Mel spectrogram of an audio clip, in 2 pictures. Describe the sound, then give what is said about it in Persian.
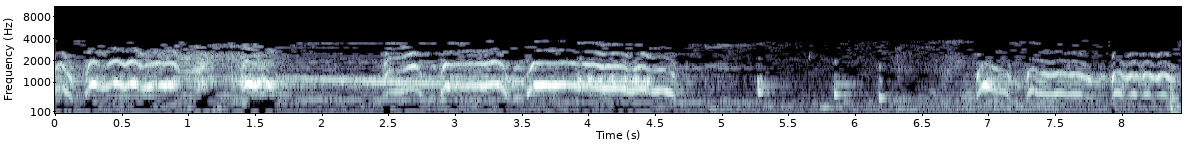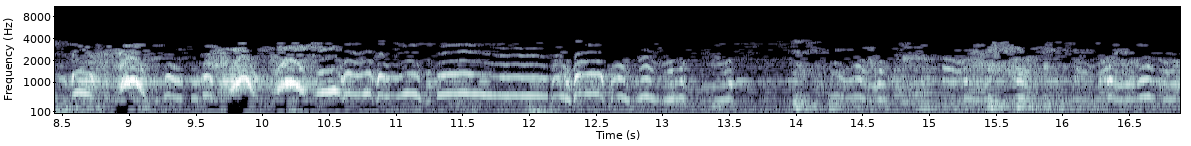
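Crying from an animated cartoon character: a long run of high, wavering wails and sobs whose pitch keeps rising and dipping, broken by short pauses, over a faint low hum. “انیمیشنا که برای بچه‌های ما داره پخش میشه اصلا فاجعه است. اینو نگاه کنید، حالا گریهش هم میرسه.”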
